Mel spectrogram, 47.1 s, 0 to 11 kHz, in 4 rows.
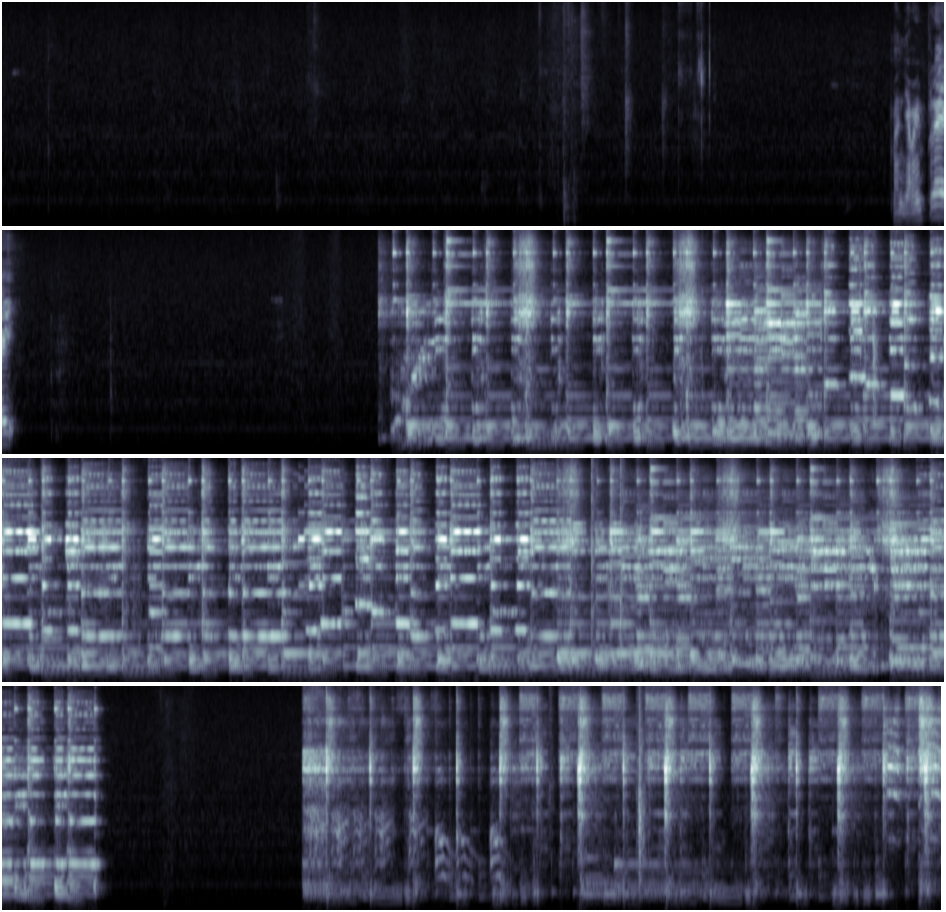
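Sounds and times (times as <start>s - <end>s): instrumental keyboard music: 16.5s - 36.6s, 39.1s - 47.0s.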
